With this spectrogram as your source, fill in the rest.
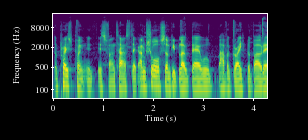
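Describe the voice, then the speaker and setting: A man talks with a Welsh accent. His pitch sits in the medium range. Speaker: model railway YouTuber. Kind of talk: unboxing review. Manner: casual, chatty.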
